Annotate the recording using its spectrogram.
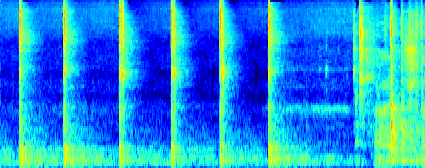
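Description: A hammer strikes metal in sharp, evenly spaced blows.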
